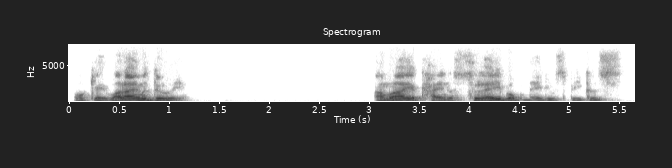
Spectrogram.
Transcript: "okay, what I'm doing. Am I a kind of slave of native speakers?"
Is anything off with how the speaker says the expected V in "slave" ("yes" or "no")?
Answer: yes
